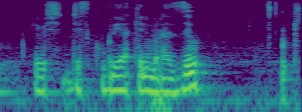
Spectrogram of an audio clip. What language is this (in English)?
Portuguese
